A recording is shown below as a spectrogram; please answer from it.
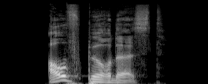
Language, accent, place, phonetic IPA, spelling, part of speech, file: German, Germany, Berlin, [ˈaʊ̯fˌbʏʁdəst], aufbürdest, verb, De-aufbürdest.ogg
- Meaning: inflection of aufbürden: 1. second-person singular dependent present 2. second-person singular dependent subjunctive I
